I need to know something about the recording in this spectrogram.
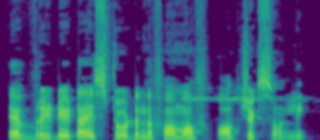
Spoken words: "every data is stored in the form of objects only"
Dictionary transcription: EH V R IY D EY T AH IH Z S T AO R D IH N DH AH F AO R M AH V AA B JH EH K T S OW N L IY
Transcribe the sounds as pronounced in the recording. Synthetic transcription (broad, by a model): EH V R IY D EY T AH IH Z S T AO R D IH N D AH F AO R M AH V AA B JH EH K T S OW N L IY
